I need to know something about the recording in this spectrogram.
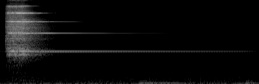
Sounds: alarm, door, home sounds, doorbell

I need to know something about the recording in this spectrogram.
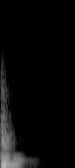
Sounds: bowed string instrument, music, musical instrument

